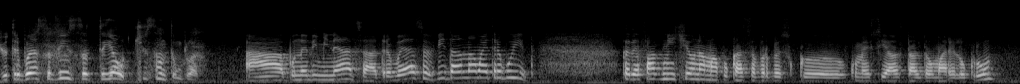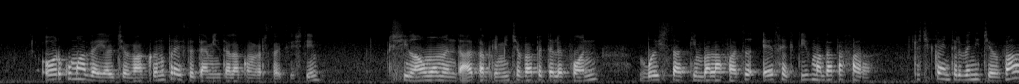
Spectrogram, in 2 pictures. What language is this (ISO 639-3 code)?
ron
